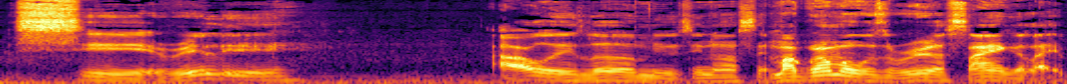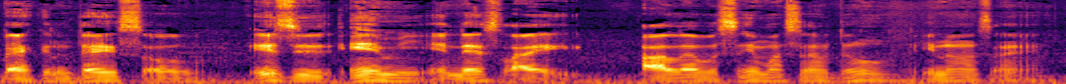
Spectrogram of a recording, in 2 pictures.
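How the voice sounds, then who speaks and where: A man's fairly low voice in an American accent, at a moderate pace with ordinary pitch variation and audible room echo. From South Carolina. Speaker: rapper. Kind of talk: interview. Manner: casual, laid-back.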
